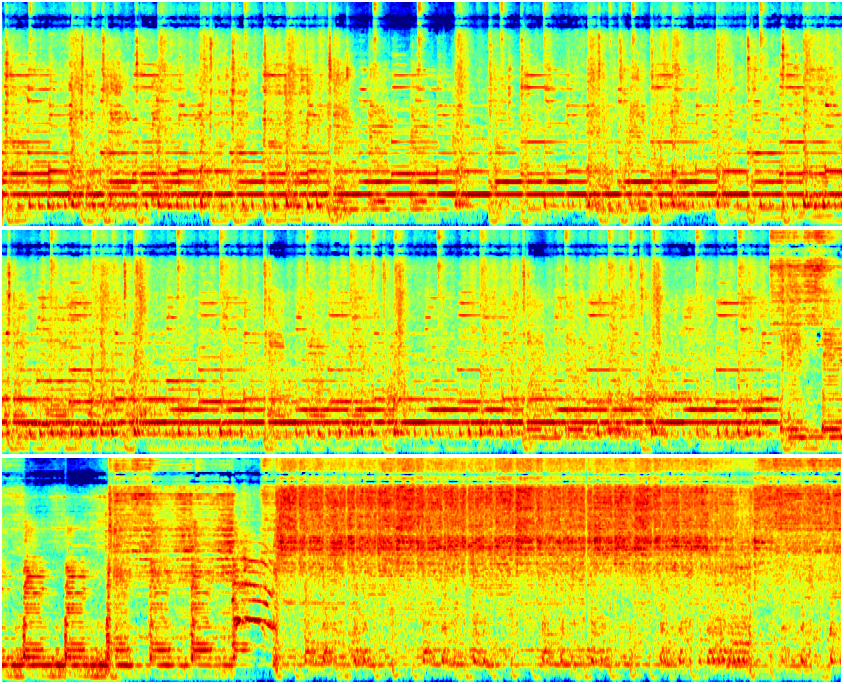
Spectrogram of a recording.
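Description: Live band playing with a drum kit and electric guitars. A held note and a repeating figure of notes run over the drums, then the music changes about twenty seconds in and turns into a brighter section thick with cymbals.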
